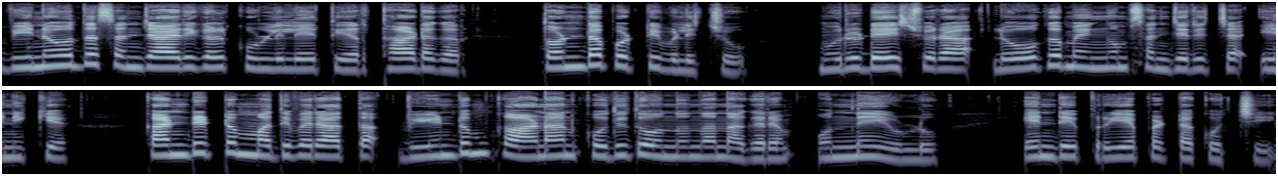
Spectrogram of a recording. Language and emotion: Malayalam, neutral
